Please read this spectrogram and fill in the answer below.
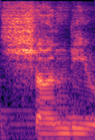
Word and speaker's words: Shandi: And Shandi rhymes with candy. Shandi?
